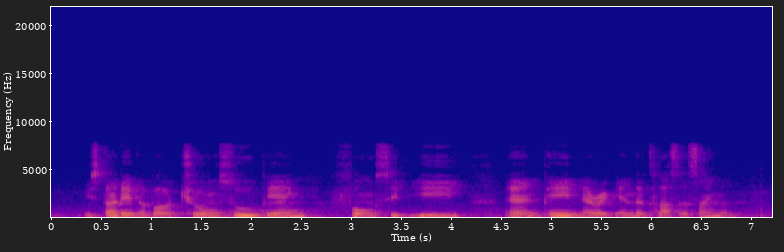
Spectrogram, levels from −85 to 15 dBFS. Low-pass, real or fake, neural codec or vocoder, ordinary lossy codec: none; real; none; none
